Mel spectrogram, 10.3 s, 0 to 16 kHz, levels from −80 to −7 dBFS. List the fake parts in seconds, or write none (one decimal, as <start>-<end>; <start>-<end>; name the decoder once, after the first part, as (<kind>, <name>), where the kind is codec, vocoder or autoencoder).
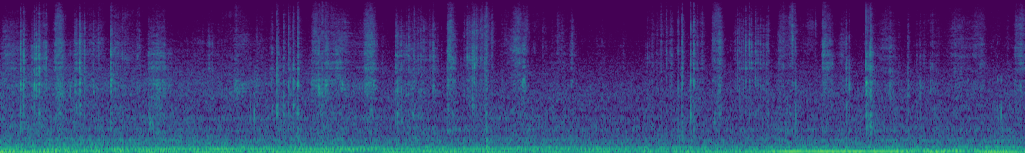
none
